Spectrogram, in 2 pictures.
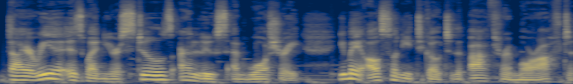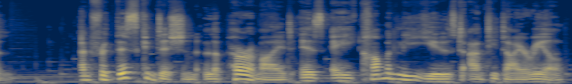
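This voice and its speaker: A man presenting a scripted English vocabulary lesson, explaining terms in a clear, instructional manner. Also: deep voice, sing-song, moderate pace, soft background music. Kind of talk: scripted educational narration with example sentences.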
